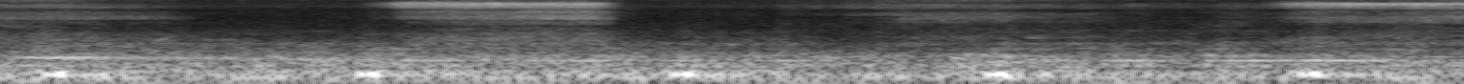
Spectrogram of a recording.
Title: kucing mendengkur ( ngorok ) asik tidur dengan pulas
